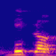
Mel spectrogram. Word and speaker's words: বিপ্লব: এখানে দেখেন পরবর্তীতে যেটা রয়েছে সেটা হচ্ছে কি বিপ্লব যেটা রয়েছে সেটা কি বিপ্লব এখানে কি রয়েছে মাঝে ল ফলাযুক্ত রয়েছে শব্দের মাঝে লফালা যুক্ত রয়েছে।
